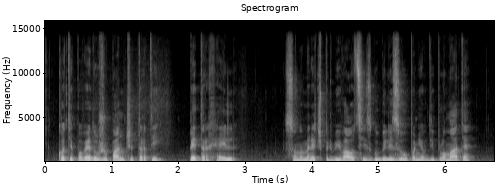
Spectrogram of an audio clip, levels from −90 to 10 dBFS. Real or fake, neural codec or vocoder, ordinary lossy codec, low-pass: fake; vocoder, 48 kHz, 128 mel bands, Vocos; none; 14.4 kHz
